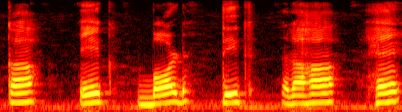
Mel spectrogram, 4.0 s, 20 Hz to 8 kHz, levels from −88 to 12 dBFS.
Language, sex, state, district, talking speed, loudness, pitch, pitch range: Hindi, male, Madhya Pradesh, Dhar, 90 wpm, -13 LUFS, 190 Hz, 170-200 Hz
